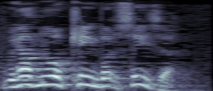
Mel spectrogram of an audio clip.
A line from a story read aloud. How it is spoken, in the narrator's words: the people cried out, the Pharisees cried out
